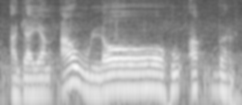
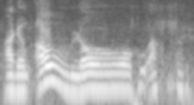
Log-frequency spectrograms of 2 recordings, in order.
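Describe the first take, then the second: Both takes have the same delivery.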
